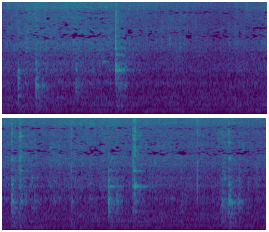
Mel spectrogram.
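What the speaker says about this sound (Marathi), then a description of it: "कांदा मस्त तेलामध्ये परतून घ्यायचा।" Onion fries in oil in a pan while being stirred, giving a steady close sizzle broken by periodic scraping clinks of the spoon, with no talking.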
